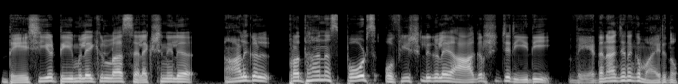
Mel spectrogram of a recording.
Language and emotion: Malayalam, disgusted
